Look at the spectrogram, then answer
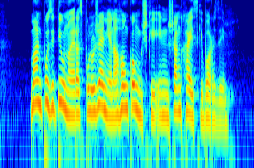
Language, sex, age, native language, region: Slovenian, female, 30-49, Slovenian, Central Slovenia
